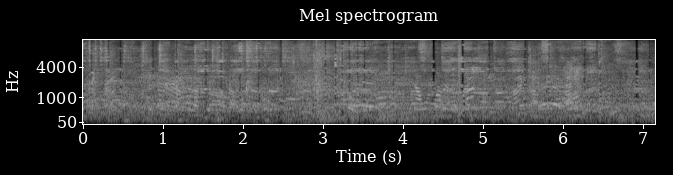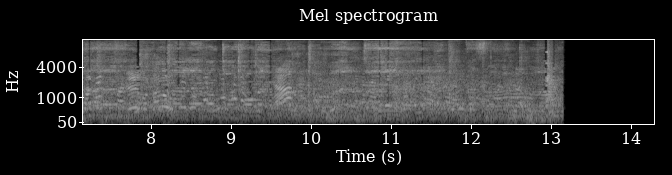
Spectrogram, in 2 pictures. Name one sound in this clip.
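A crowd of spectators chatters and shouts loudly in an open arena.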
